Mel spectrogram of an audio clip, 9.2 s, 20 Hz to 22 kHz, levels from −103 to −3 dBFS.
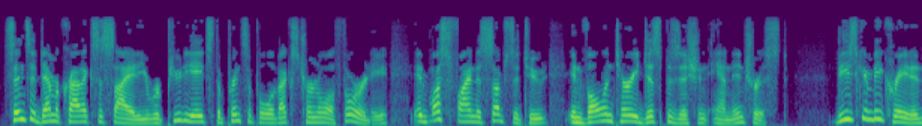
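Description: Repeated packet loss (robotic sound) hits this speech clip from 3.68 to 4.29 s. Six gaps in that stretch, the longest about 40 ms, were each patched by extending the previous sound, so about 120 ms in total, a fifth of the span, is concealed rather than real. Those stretched fragments come out choppy and robotic, with bits missing. The call path itself, Opus at 32 kbps, carries the audio with a top end near 12 kHz.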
